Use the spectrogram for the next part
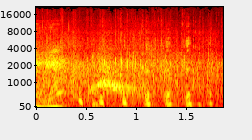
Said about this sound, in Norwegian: Så du kan gi han en applaus. Bare kutt den applausen med en eneste gang.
